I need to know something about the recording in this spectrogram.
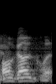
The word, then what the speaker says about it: Ogunquit: Ogunquit, Mr. Marlowe. How do you say that again? Ogunquit. Let me try it. It's an Indian name. Ogunquit. How do you spell it, Bob?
